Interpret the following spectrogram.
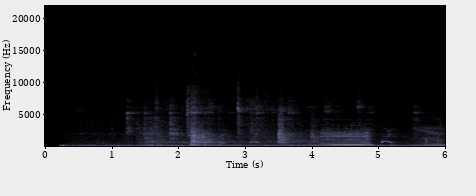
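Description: Cattle mooing in a saleyard pen: one long moo about four seconds in, with shorter calls just before and after it, over a few knocks and the noise of the yard.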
